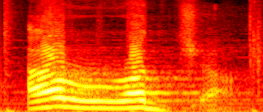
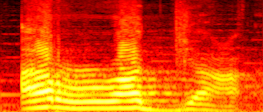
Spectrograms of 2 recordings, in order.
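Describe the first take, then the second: The two takes are said the same way.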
